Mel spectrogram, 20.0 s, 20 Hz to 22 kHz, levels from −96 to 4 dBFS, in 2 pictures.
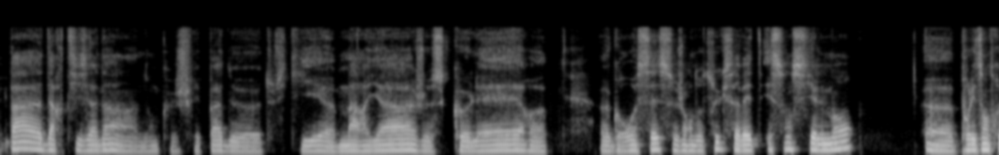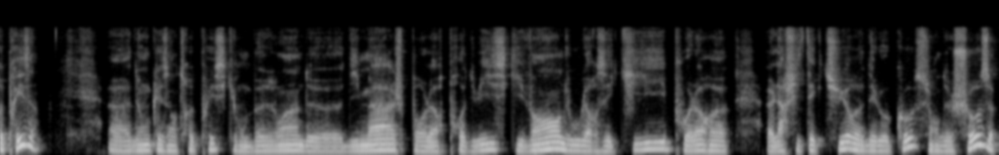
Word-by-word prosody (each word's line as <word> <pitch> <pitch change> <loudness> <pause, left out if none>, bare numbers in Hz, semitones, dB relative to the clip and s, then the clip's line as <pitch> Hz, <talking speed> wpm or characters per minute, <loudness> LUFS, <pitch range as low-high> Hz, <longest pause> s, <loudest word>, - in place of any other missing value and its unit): pas 135 -1 +1
d'artisanat, 110 -1 -3
hein, 95 -2 -8
donc 95 +1 -12
je 90 +2 -10
fais 90 - -12
pas 100 -1 -3
de 90 -2 -6
tout - - -20
ce - - -15
qui 100 +1 -3
est 95 - -1
mariage, 100 +2 0
scolaire, 100 +4 -1
heu, 95 -1 -4 0.6
heu, 95 - -2
grossesse, 105 +5 0
ce 110 - -3
genre 105 0 -1
de 100 0 -1
trucs. 130 +6 -4
Ça 120 -4 +1
va 105 - +6
être, 105 0 -2
essentiellement, 125 +2 +2 0.7
heu, 100 -4 +1
pour 110 0 +2
les 110 +1 +4
entreprises. 120 - +4 0.7
Heu, 95 -1 -2
donc, 105 +3 0
les 100 -2 0
entreprises 105 +5 -3
qui - - -7
ont 95 - -2
besoin 95 +3 +1
de 90 -2 -1
d'images 105 +4 +3
pour 95 -5 -3
leurs 95 -1 0
produits, 100 +7 -1
ce 120 0 -4
qu'ils 100 -5 -4
vendent 120 +4 +5
ou 105 -1 +1
leurs 95 -1 -1
équipes 125 +8 -2
ou 105 - +2
alors, 105 0 +2
heu, 95 -1 -2 0.4
l'architecture 105 +5 +1
des 100 0 0
locaux, 100 - +1
ce 185 - -7
genre 100 -3 -2
de 95 0 -2
choses. 200 - +4
105 Hz, 170 wpm, -26 LUFS, 95-115 Hz, 0.7 s, va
